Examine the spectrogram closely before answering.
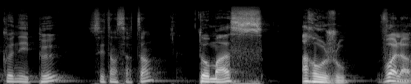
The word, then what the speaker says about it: Araújo: c'est un certain Thomas arojo voilà on va dire c'est ça pour la prononciation en portugais c'est plutôt euh oui c'est vrai c'est plutôt le J ou j'ai envie d'être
